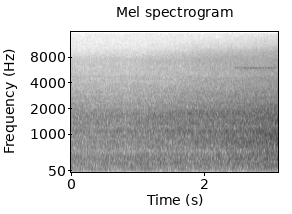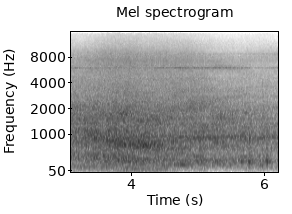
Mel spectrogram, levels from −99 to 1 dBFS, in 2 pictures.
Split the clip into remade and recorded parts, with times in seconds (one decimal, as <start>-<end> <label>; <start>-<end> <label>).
0.0-4.7 recorded; 4.7-6.2 remade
